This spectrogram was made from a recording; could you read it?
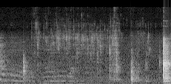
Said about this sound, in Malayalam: ഇനി നമുക്ക് കുറച്ചും കൂടെ വെള്ളം ഒഴിച്ചു കൊടുക്കാം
